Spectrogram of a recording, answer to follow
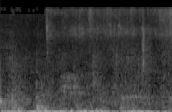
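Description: Footsteps on a wooden floor, a few irregular thuds about half a second apart.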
